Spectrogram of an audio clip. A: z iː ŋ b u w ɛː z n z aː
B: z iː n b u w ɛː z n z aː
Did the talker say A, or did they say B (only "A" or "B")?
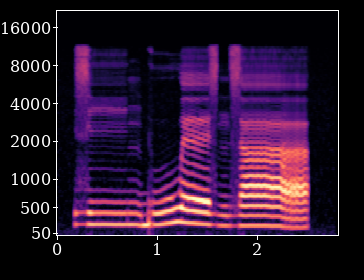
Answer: A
